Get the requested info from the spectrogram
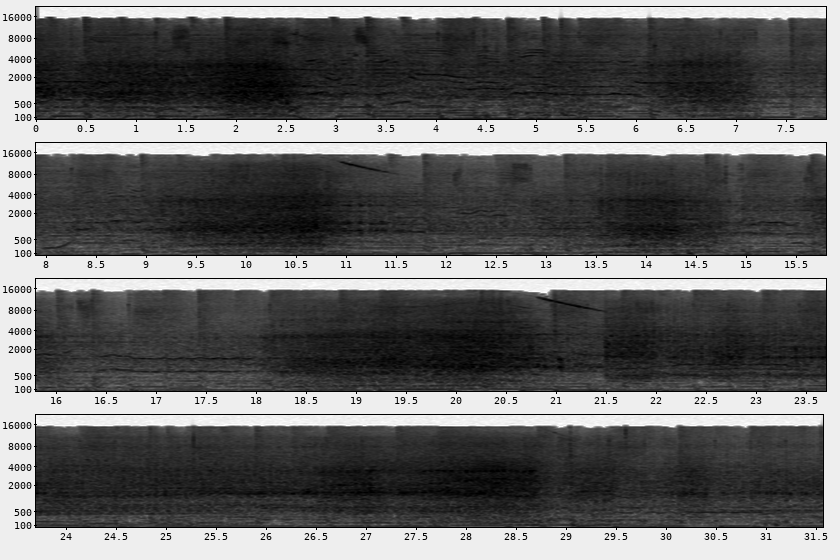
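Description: An off-road SUV's engine and tyres rising and falling in about six loud surges as it drives through deep muddy ruts, under background music.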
